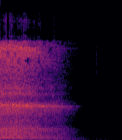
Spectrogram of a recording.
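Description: A single deep inhale during a lower-body stretching session, a close, airy breath that fades smoothly over under a second into silence.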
